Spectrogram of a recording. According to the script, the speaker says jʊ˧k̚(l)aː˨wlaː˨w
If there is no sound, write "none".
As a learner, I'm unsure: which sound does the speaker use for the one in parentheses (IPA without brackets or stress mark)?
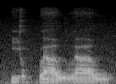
l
